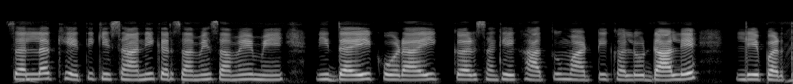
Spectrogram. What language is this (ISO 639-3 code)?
hne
